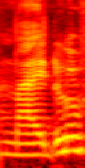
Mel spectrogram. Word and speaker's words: Naidoo: to nicknames, her name is and pronounced Talia Saraya Naidoo.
